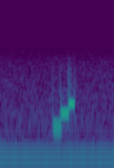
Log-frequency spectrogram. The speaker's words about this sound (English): I've got a phone call coming in, but whatever you said, please repeat it.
